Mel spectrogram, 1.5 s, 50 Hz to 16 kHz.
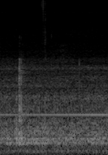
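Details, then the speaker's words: Yaesu FT-2312 23 cm (1.2 GHz) radio from the 1990s, before repair, receiving a weak modulated 1298 MHz signal with 1 kHz tone: heavy constant hiss over the tone; symptoms point to a VCO/synthesizer signal problem injecting noise. "the tone there should be nothing audible but we have here a very powerful background, let's say it is a noise background, a large noise background that is superimposed on the Dem signal, modulated and very weak at the input"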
